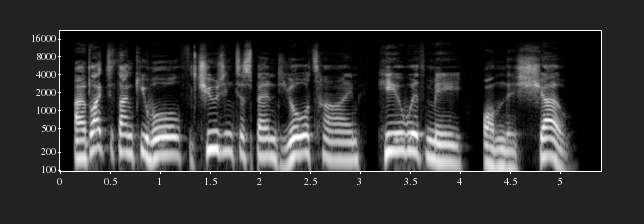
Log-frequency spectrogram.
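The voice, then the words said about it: Liverpool English accent. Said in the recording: “As you may be able to tell from my accent, I'm from Liverpool in England.”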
